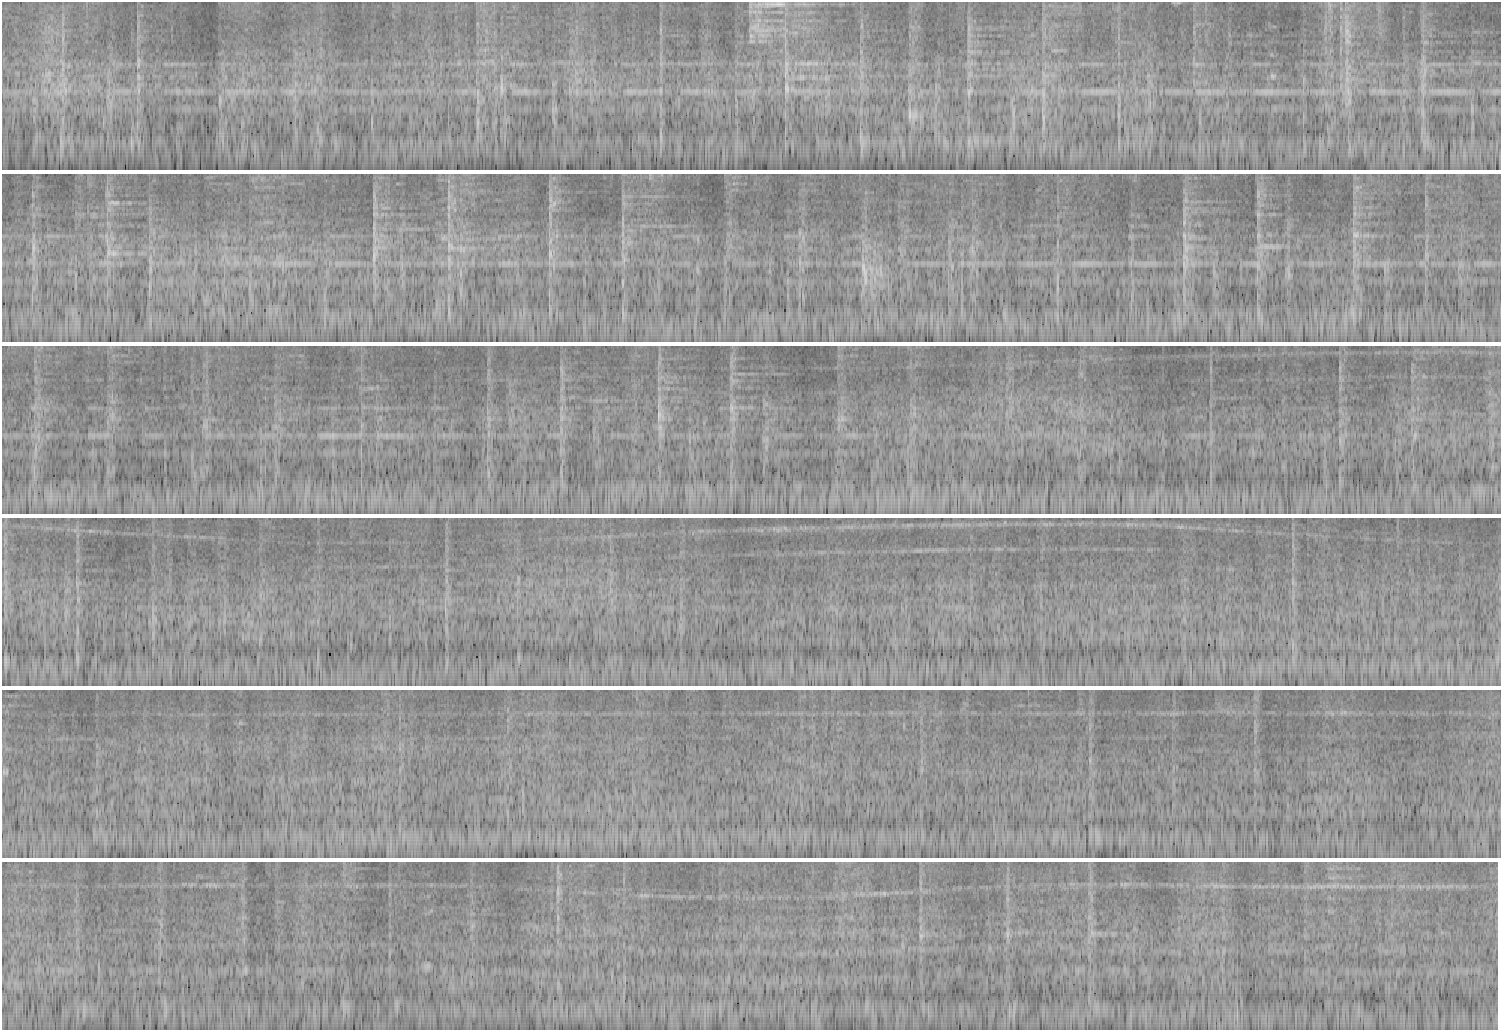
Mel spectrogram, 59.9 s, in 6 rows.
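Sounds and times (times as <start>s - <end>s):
freight train rumbling past: 0.0s - 59.9s
wheels clacking over rail joints: 0.0s - 59.9s
faint wheel squeal: 34.5s - 38.5s, 53.8s - 59.9s.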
